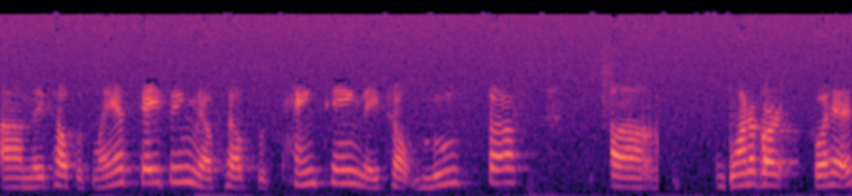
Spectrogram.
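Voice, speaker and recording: A woman with an American accent and a normal speaking voice talks at a moderate pace and a fairly high pitch. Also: ordinary pitch variation. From rural US, farming family. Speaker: Airbnb host. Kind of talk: casual chat.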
